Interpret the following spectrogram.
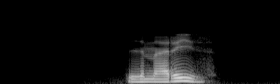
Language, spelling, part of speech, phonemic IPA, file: Pashto, لمريز, adjective, /lmar.iz/, لمريز.ogg
- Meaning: solar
